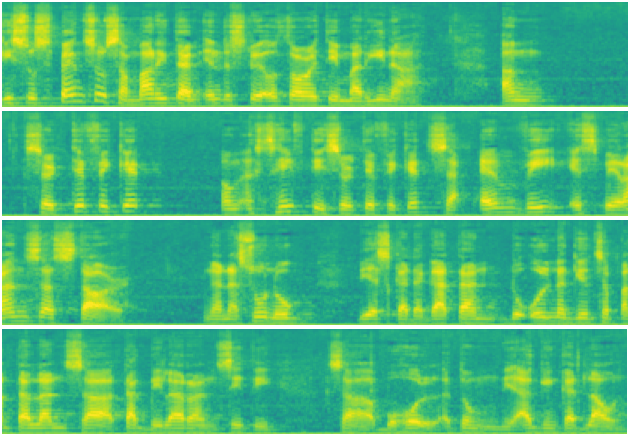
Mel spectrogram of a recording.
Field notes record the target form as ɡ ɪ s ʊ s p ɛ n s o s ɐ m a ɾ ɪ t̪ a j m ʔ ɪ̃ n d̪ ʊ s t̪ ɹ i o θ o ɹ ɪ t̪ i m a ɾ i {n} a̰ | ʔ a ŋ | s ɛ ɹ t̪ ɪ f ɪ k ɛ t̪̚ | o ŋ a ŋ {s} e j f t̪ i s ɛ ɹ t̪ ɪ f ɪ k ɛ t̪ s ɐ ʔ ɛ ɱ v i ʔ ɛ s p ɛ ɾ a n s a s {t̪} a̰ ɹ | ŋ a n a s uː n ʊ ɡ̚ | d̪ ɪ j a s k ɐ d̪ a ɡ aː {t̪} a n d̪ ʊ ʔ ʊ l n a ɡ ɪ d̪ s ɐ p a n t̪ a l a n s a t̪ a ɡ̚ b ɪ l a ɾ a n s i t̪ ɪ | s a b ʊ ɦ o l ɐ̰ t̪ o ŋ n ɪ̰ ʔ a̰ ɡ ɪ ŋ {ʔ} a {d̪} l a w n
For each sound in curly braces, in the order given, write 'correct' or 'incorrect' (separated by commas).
correct, correct, correct, correct, incorrect, correct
